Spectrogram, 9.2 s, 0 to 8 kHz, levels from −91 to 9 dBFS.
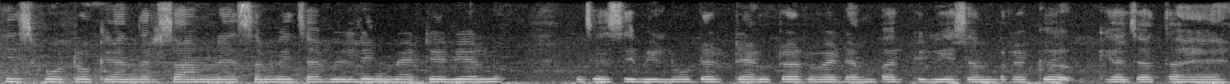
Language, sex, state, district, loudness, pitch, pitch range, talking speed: Hindi, female, Rajasthan, Bikaner, -15 LUFS, 230 Hz, 225-235 Hz, 135 wpm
